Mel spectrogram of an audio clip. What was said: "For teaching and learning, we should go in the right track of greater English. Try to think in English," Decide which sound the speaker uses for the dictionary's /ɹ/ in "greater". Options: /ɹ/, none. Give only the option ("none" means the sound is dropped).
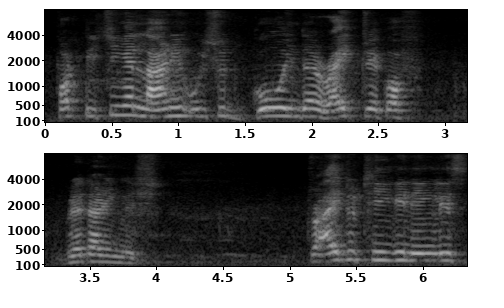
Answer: /ɹ/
